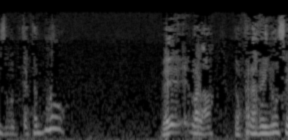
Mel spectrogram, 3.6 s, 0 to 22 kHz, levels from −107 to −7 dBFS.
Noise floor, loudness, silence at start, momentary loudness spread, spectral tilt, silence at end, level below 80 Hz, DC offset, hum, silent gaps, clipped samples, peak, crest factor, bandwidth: -78 dBFS; -54 LUFS; 0 s; 11 LU; -2.5 dB/octave; 0 s; -82 dBFS; under 0.1%; none; none; under 0.1%; -34 dBFS; 22 dB; 15 kHz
